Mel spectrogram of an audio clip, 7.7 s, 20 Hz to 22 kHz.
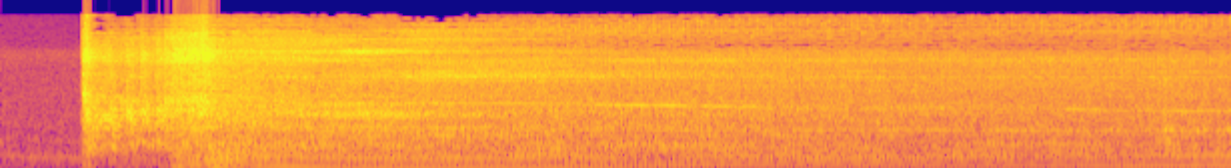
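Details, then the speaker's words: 1.3L four-cylinder from a 1999 Suzuki Swift (113,000 miles), on a hovercraft build with makeshift exhaust: fuel pump primes, engine catches at once and settles into a quiet, smooth idle with no knocks, ticks or squeals; normal start and idle. "so it uh starts up and runs really nicely it's very quiet even though I've got kind of a Dr rig exhaust on there right now it's also very smooth"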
